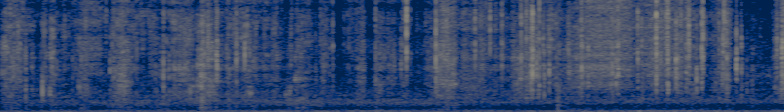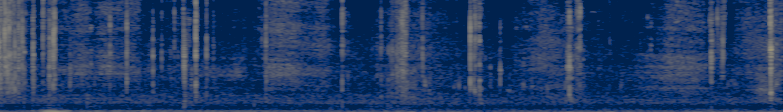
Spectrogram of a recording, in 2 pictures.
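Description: A person chewing a mouthful of breakfast burrito, with many small wet mouth clicks. A brief low hum of a voice comes about halfway through and is the loudest moment.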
